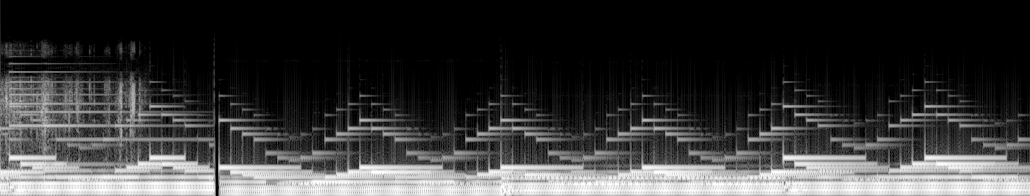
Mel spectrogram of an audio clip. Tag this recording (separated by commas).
Music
